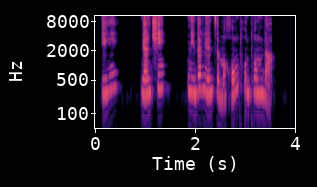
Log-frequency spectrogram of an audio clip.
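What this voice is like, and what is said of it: Crisp, clear childlike voice. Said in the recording (Chinese): “脆生生的声音”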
